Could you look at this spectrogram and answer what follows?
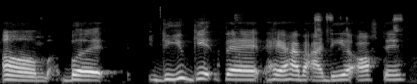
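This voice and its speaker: A woman's voice: medium pitch, fairly even intonation, a little slow, a little mellow, no echo. A woman, hosting and asking questions in a casual, conversational interview. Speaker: host interviewer.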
